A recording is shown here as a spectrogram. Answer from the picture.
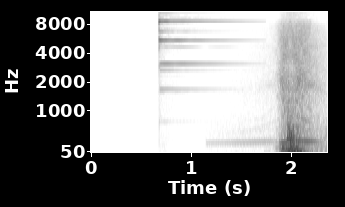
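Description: Intro sound effects: a bright metallic ding about two-thirds of a second in that rings and fades, a low hum joining under it, then a sudden swelling whoosh with a deep hit near the end, the loudest sound.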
